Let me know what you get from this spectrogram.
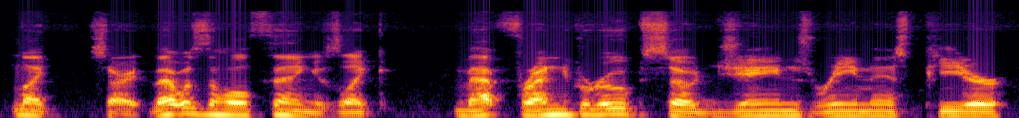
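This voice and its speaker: A man's voice: lowish voice, moderate pace, a little mellow, no echo. A man chatting casually as a co-host, explaining things in a rambling, sweary way. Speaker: co-host reading and discussing fan fiction. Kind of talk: casual chat and commentary.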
